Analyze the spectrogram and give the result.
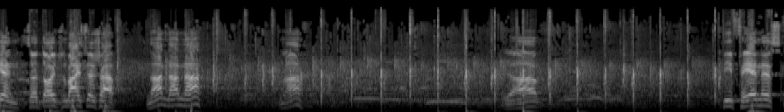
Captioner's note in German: Beifall - Zurufe: Buh!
